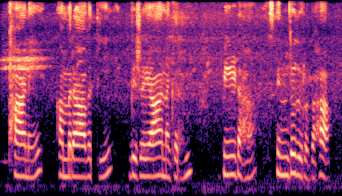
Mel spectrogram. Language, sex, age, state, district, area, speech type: Sanskrit, female, 18-30, Maharashtra, Sindhudurg, rural, spontaneous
